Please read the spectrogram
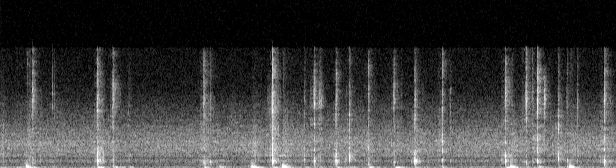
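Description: Faint computer keyboard typing: irregular key clicks, some in quick little runs, with short pauses between.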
